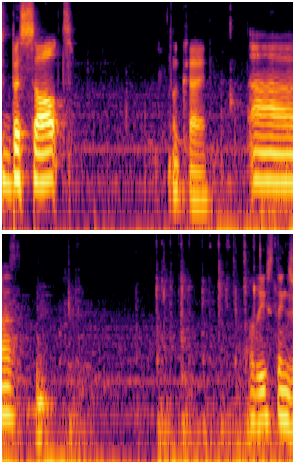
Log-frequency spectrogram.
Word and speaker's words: basalt: Bas salt or Bas how do you say it by the way bath salt bath salt yeah did you see um it's it's Basalt okay uh oh these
